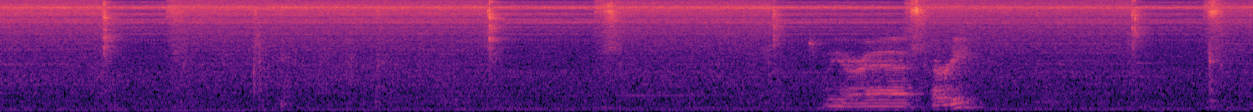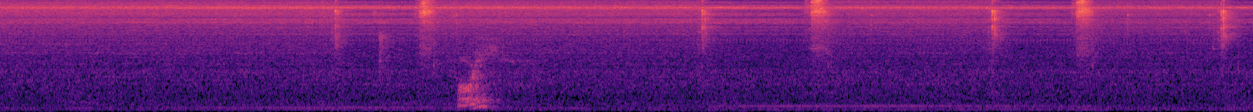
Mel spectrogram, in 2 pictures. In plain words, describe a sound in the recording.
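Metal taps and clicks sharply as a tyre is worked onto a wheel rim.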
